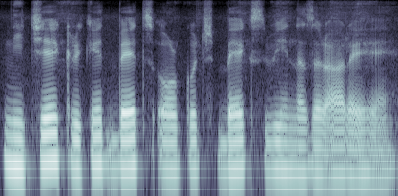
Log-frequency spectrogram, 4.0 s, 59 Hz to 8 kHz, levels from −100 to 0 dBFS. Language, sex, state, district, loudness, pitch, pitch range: Hindi, male, Arunachal Pradesh, Lower Dibang Valley, -19 LUFS, 115 Hz, 105-125 Hz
